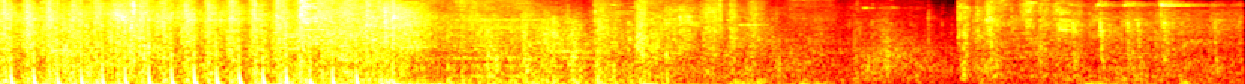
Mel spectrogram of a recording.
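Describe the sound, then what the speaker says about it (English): A fast burst of automatic gunfire in the video game Apex Legends, loud rapid shots for about a second before trailing off into echoing tail and distant rattle. "Firing. Taking fire."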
